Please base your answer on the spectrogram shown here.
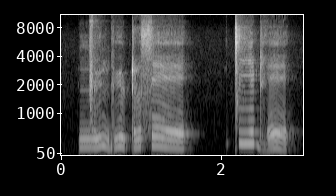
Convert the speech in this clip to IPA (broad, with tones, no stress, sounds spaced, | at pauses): ŋ͡ǁ y˨˦ ŋ ɡ yː˩˧˩ ʈ ɯ˨˦ s eː˦˨ | ǀ iː˥ ɖʱ e˩˧˩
